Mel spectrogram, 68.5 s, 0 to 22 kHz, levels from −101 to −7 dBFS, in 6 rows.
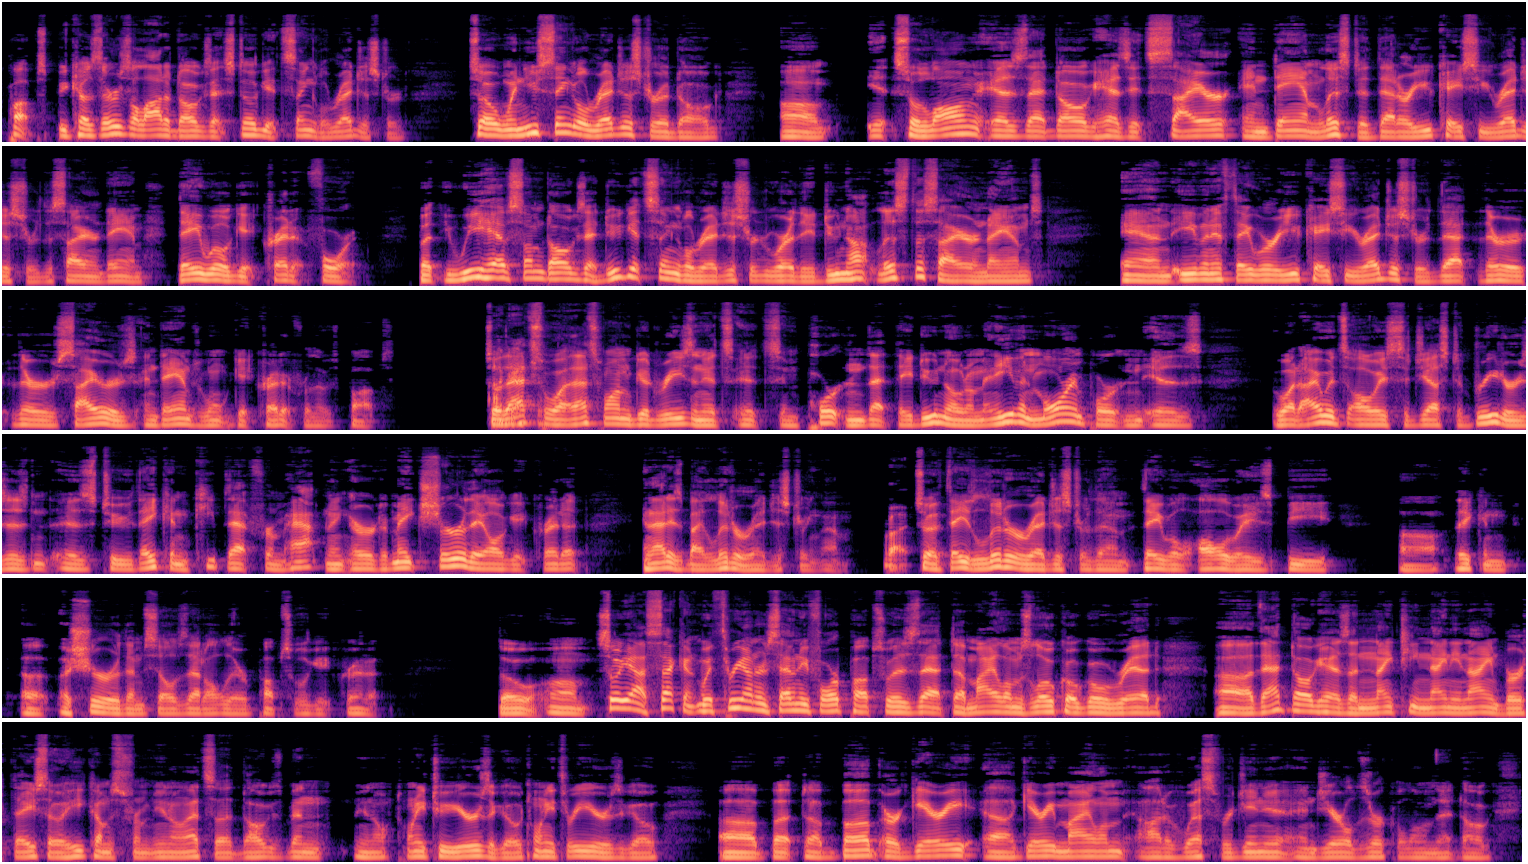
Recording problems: none

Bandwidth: 15.5 kHz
